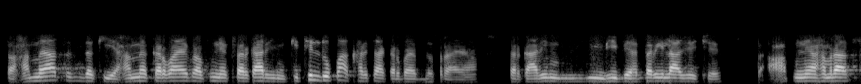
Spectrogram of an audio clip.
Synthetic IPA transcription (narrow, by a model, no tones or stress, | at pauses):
t̪ɔɦəmɾat̪ɔd̪ekʰijeɦəmːekəɾbaebəpneksəɾkaɾimekit̪ʰilɾupakʰəɾt͡ʃakəɾbaeb̚d̪osɾaeɦ | səɾkaɾimbʱibeɦt̪əɾilad͡ʒɛt͡ʃʰɛ | t̪ɔə̰pneɦəmɾa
